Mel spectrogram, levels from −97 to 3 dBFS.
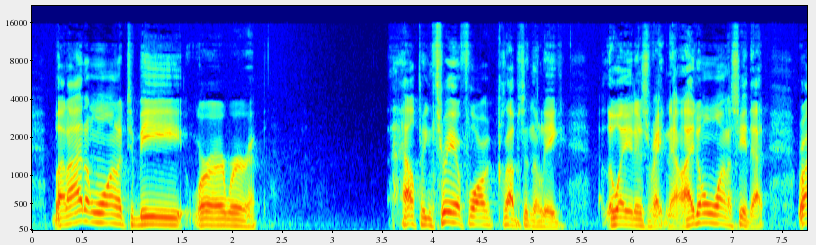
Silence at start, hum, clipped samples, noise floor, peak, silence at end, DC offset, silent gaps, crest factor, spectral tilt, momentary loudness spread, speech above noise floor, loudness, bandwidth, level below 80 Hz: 0.2 s; none; under 0.1%; -63 dBFS; 0 dBFS; 0 s; under 0.1%; none; 20 dB; -6 dB/octave; 9 LU; 44 dB; -20 LUFS; 16 kHz; -56 dBFS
